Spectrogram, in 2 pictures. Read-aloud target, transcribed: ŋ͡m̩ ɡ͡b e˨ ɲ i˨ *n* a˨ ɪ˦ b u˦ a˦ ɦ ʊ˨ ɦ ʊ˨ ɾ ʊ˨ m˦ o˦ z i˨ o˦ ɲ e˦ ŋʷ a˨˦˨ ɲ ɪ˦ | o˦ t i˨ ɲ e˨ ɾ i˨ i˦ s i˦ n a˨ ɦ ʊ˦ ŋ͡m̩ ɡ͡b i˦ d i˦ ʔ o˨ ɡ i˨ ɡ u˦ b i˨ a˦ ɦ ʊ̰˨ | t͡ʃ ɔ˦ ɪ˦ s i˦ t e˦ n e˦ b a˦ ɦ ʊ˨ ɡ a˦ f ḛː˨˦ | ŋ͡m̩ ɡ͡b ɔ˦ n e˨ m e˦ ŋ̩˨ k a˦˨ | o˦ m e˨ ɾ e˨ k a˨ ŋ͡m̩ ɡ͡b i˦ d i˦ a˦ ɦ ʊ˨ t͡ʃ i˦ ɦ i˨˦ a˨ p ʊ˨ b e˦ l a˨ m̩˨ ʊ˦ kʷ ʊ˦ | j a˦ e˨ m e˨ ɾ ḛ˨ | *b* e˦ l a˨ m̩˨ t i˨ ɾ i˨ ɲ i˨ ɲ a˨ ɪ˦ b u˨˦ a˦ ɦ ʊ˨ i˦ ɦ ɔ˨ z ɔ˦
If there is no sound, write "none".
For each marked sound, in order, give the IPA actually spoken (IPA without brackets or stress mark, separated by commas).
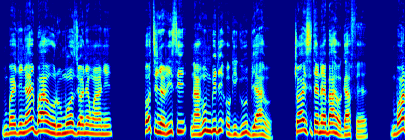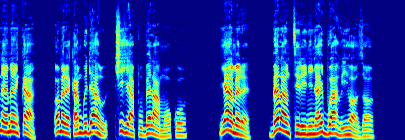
ɲ, b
